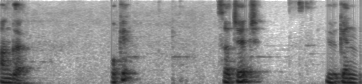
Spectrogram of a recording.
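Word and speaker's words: ङ: Okay, and when we analyze this letter, you can see 5th letter of the first row, ka, kha, ga, gha, anga.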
